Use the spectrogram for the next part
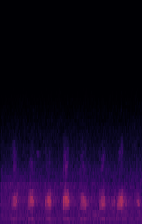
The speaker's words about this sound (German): Die Kolkraben mit ihrem riesigen Schnabel, die größten von allen Rabenvögeln, haben eine besonders tiefe Stimme.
